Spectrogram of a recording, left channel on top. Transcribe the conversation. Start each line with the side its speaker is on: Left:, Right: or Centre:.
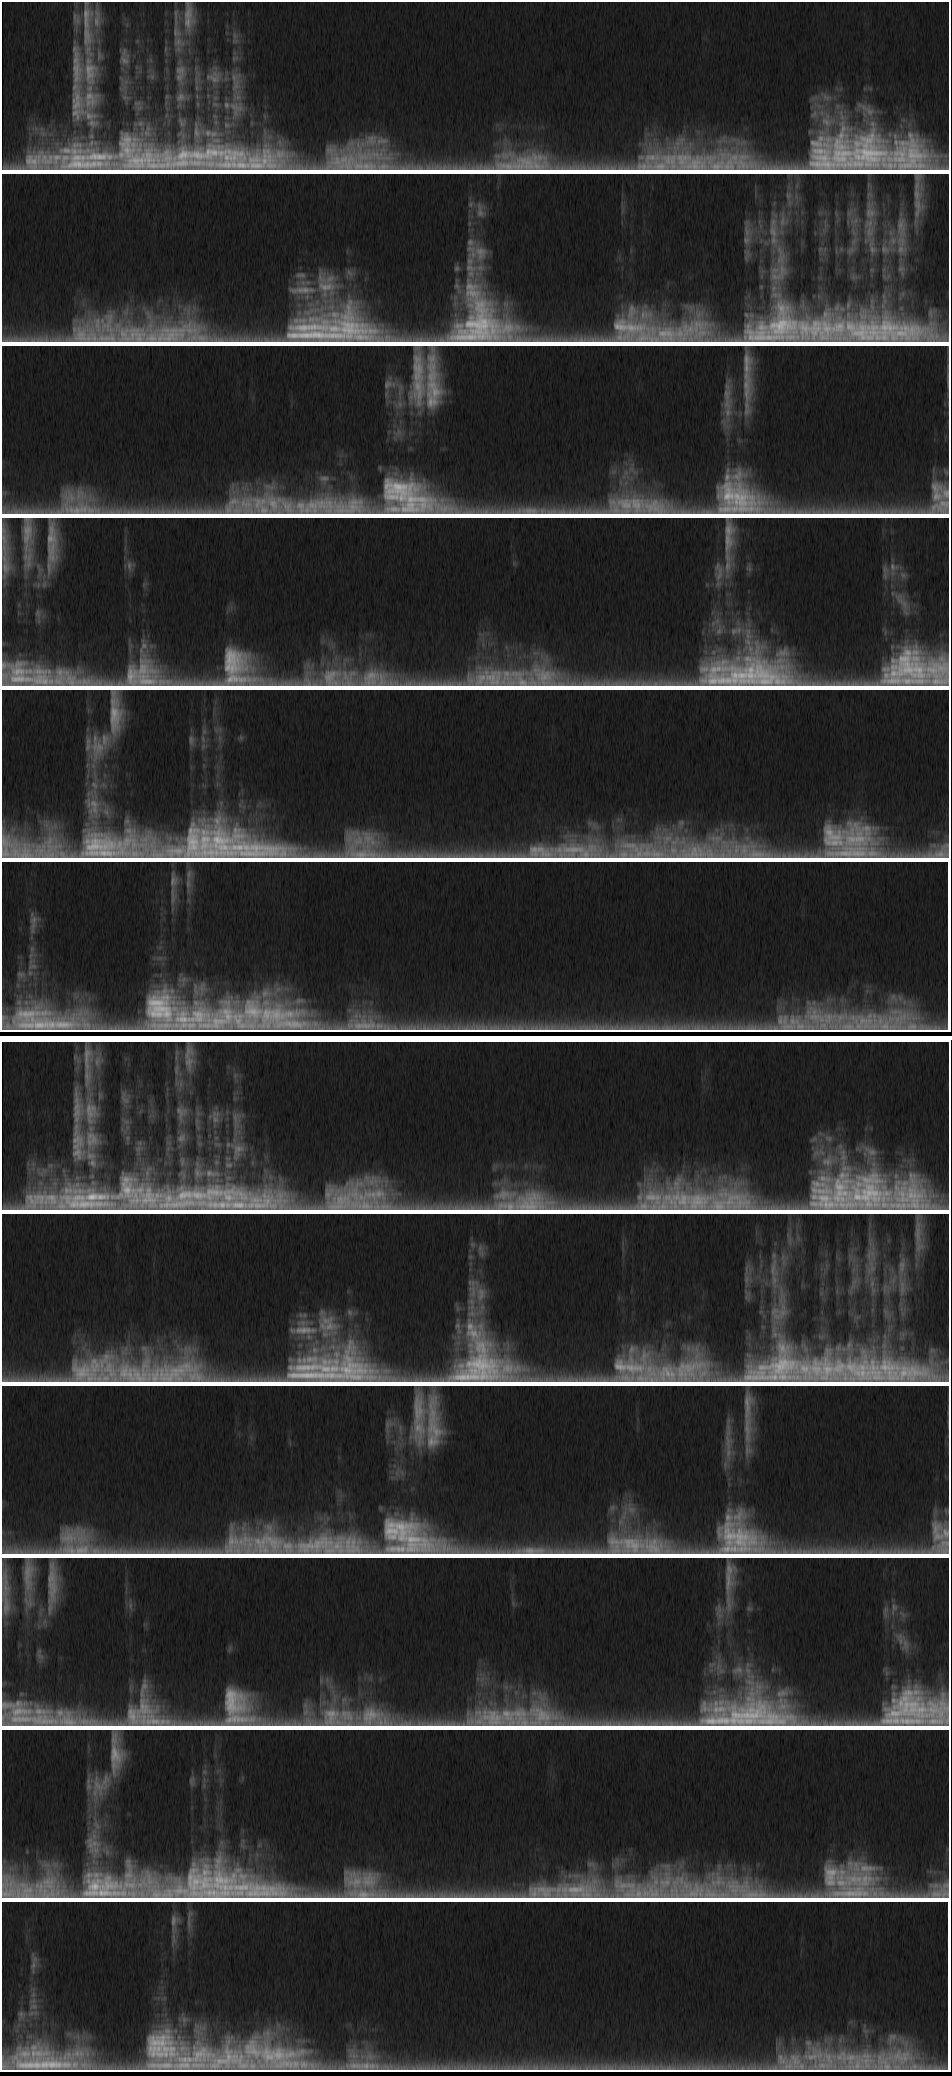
Right: చేయడాలు ఏం లేవు
Left: మీరు జేస్కో ఆ లేదండి మీరు జేసి పెడ్తానంటే నేన్ తిని పెడ్తా
Right: ఔ ఔనా అంతే లే ఇంకా ఇంట్లో వాళ్ళేం జేస్సున్నారు
Left: ఆళ్ళ పాటికాళ్ళు ఆడుకుంటా ఉండారు
Right: అయ్యో హోంవర్క్స్ ఎగ్జామ్స్ ఏం లేవా
Left: ఏం లేవు వాల్కీ నిన్నే
Right: అంటే
Left: రాసేసార్ హోంవర్క్
Right: తక్కువే ఇచ్చారా
Left: నిన్నే రాసేసారు హోంవర్క్ అంతా ఈ రోజంతా ఎంజాయ్ చేస్తున్నారు
Right: ఆహా బస్సొస్సుందా వాల్కీ తీస్కూంకెల్లదానికి
Left: ఆ బస్సొస్తుంది
Right: ఉహు ఎక్కడ ఏ స్కూలు
Left: అమర్రాజా ఐనా స్కూల్స్ నేమ్స్ ఎందుకండి చెప్పండి హా
Right: ఓకే ఓకే మీరేం చేస్తుంటారు
Left: నేనేం సేయలేదండి నీతో మాట్లాడుతు తోన్నానిప్పుడు
Right: ఏం వర్క్ లేదా
Left: మీరేం చేస్తున్నారు
Right: అబ్బో
Left: వర్క్ అంతా అయిపోయింది
Right: నేను టీవీ ఆహా టీవీ చూస్తూ ఉన్నా కానీ ఏం సినిమా రాల అని మీతో మాట్లాడుతూన్నా
Left: అవునా
Right: మ్ మీ ఫ్రెండ్స్
Left: మేమే
Right: కాల్ జేసారా
Left: ఆ చేసారండి వాళ్తో మాట్లాడాను
Right: ఆహా కొంచెం సౌండ్ ఒస్తాంది ఏం జేస్తున్నారు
